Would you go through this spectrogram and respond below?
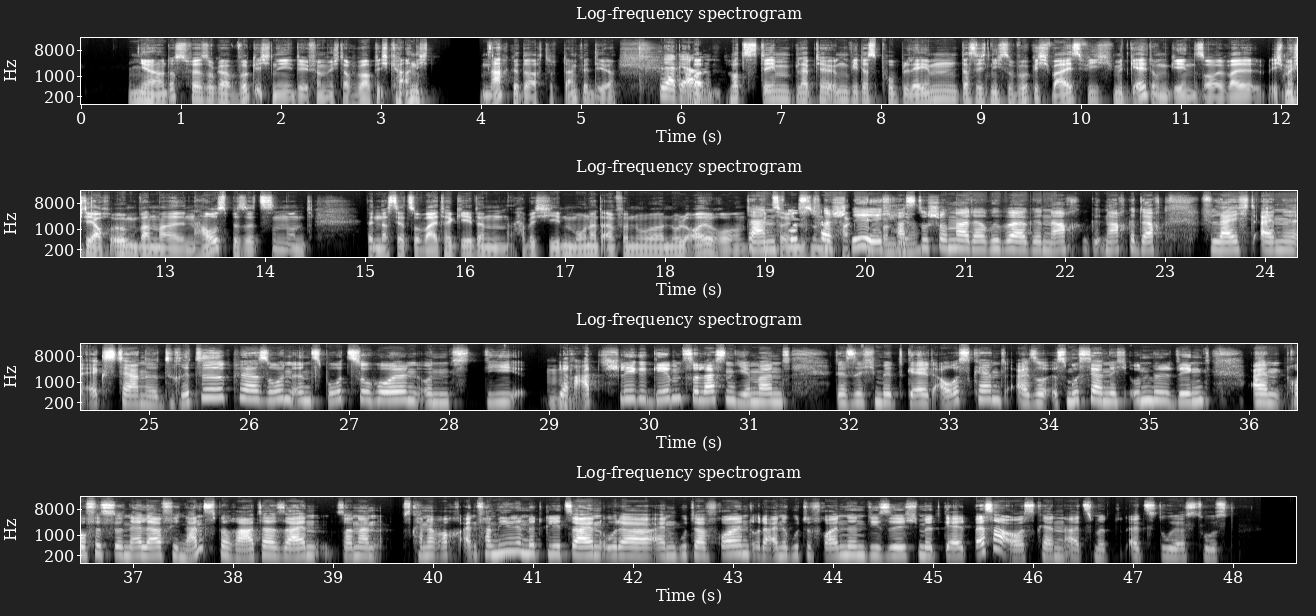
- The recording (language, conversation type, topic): German, advice, Wie können wir einen Konflikt wegen Geld oder unterschiedlicher Ausgabenprioritäten lösen?
- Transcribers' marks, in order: laughing while speaking: "gar nicht"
